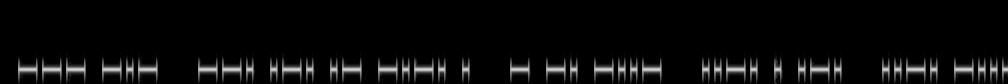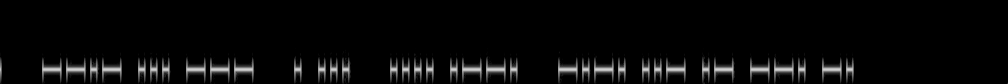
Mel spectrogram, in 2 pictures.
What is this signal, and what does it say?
Morse code, heard as a keyed tone, about 20 wpm, 700 Hz. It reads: OK GRACE TNX FER FB QSO ES HP CUAGN
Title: Practice QSO - Exchange 4 - Ending - 20wpm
